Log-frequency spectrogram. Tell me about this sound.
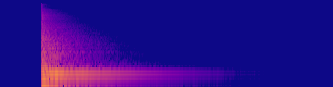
Davul(Greek ethnic instrument) Beat Recorded in Delta Studios. Double Beat.
Effect used: Organ reflect plus compressor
